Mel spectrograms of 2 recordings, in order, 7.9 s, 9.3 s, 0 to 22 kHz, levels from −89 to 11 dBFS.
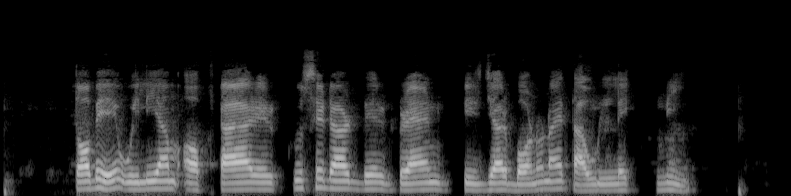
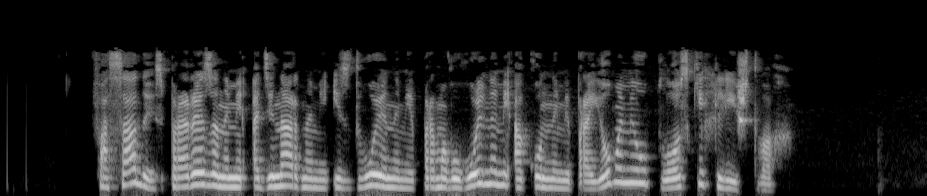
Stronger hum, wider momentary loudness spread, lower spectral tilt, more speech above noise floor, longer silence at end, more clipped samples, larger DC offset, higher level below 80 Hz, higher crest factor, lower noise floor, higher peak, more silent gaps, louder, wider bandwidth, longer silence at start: neither; first, 13 LU vs 8 LU; first, -8.5 dB/octave vs -5 dB/octave; second, 51 dB vs 62 dB; second, 1 s vs 1.4 s; neither; neither; about the same, -58 dBFS vs -58 dBFS; about the same, 16 dB vs 14 dB; second, -71 dBFS vs -77 dBFS; about the same, -4 dBFS vs -2 dBFS; neither; second, -21 LUFS vs -15 LUFS; second, 7 kHz vs 8 kHz; second, 0.75 s vs 1 s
